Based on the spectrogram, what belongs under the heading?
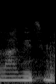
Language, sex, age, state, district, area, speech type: Maithili, female, 18-30, Bihar, Saharsa, rural, spontaneous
